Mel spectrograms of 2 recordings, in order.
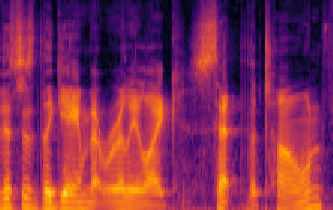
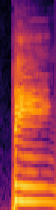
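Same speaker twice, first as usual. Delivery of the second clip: mock bing sound; 11 semitones higher, 9 dB louder than usual. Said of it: "your brain's just like".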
